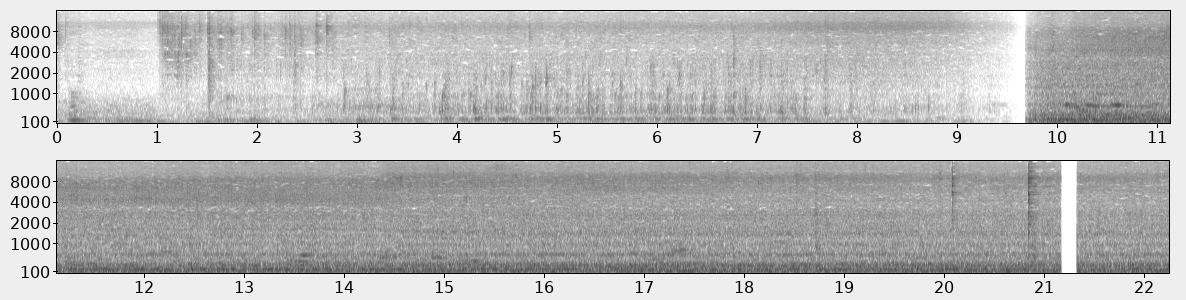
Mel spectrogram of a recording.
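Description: Hot oil sizzles and crackles steadily as dough fries.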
